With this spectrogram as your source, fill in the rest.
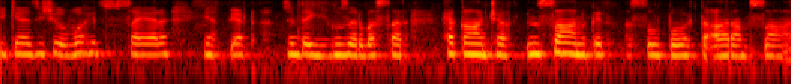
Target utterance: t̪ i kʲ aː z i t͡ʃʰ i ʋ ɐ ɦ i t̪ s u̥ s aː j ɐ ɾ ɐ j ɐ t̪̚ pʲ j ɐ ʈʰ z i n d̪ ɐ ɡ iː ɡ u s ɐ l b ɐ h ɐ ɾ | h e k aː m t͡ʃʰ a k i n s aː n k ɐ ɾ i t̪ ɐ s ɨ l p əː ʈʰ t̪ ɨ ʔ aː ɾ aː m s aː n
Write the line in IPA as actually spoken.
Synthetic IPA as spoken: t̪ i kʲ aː z i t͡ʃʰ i ʋ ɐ ɦ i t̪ s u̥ s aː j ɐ ɾ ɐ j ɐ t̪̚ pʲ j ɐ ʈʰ z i n d̪ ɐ ɡ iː ɡ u z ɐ ɾ b ɐ s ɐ ɾ | h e k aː n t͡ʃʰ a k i n s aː n k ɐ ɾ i t̪ ɐ s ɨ l p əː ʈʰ t̪ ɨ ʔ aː ɾ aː m s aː n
